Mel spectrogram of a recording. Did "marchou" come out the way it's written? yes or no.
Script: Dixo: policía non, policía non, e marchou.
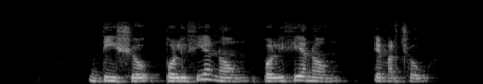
yes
